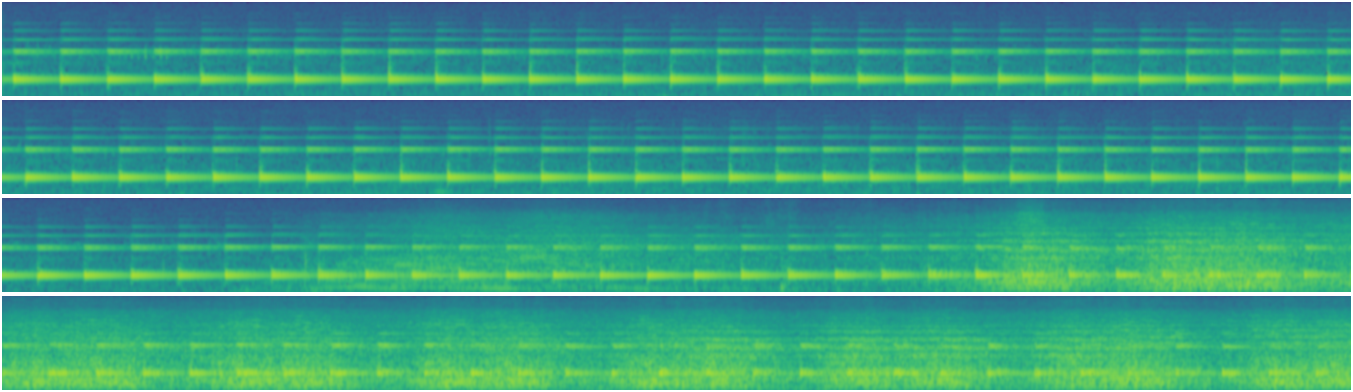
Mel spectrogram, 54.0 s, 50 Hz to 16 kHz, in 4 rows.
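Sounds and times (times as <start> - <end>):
level-crossing warning bell: 0.0 - 53.9
train running noise: 28.7 - 53.9.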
